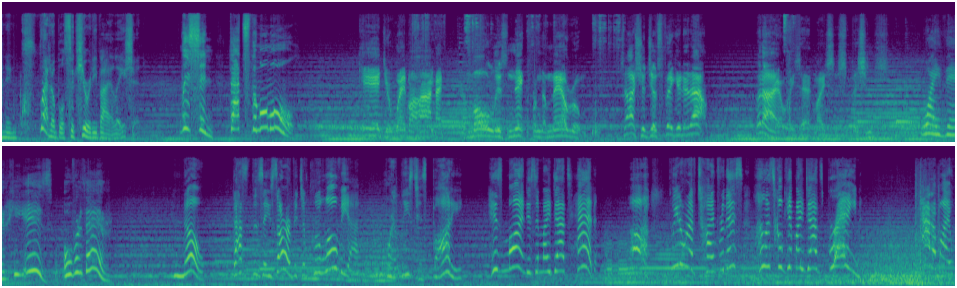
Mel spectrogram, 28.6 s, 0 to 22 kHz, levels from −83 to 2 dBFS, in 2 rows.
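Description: Frames out of order at 3.86–4.08 s, 6.42–6.59 s and 23.32–23.54 s: two adjacent blocks, each about 104 ms (about 78 ms in the second), play swapped, which fits blocks of four and three frames, giving a garbled flutter, losing no time.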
